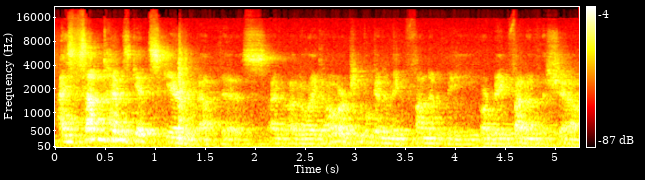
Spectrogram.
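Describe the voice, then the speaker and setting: Speaking quickly in a mid-range voice, a man who teaches art history responds to something an audience member said, chatting loosely and breaking off to restart his sentences. The recording comes from an echoey hall with the speaker distant from the microphone, and the background is noisy.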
